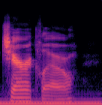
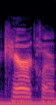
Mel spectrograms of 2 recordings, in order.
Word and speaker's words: Chariklo: A lot of people pronounce it Chariklo, but I say Chariklo because she's the wife of Chiron, and they both start with CH.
